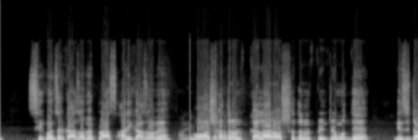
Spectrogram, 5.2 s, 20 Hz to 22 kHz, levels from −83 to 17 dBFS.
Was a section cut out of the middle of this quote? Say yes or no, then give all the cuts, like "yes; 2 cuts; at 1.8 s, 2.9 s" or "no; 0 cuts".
yes; 1 cut; at 2.4 s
